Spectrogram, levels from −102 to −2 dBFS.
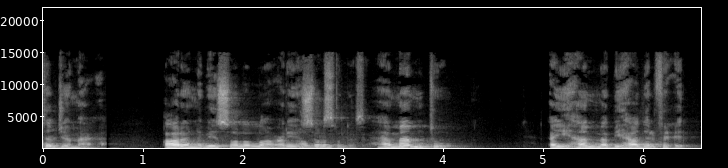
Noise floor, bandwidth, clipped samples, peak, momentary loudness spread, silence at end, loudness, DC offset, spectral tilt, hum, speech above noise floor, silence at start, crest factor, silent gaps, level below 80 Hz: -81 dBFS; 15 kHz; under 0.1%; -8 dBFS; 16 LU; 0.15 s; -27 LUFS; under 0.1%; -6 dB/octave; none; 54 dB; 0 s; 20 dB; none; -82 dBFS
